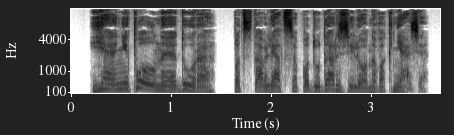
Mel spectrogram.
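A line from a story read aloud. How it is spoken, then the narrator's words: Grumbling. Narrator (Russian): пробурчала матриарх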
